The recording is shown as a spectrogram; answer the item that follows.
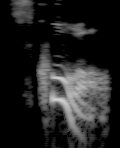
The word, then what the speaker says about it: school: Fatima actually thought about an even easier word, which is school. I didn't even think about this one actually. School is a word where CH is pronounced as K.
